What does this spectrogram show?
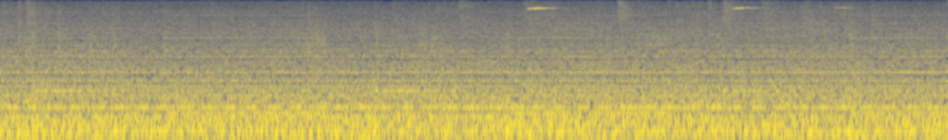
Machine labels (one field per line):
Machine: slide rail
